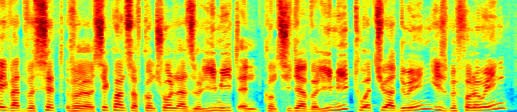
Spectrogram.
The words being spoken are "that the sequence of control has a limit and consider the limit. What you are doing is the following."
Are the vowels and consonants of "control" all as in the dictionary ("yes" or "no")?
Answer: yes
